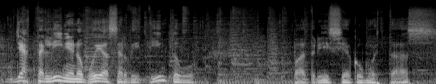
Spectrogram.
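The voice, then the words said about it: Exaggerated radio announcer voice. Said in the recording (Spanish): “Con la voz de locutor,”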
